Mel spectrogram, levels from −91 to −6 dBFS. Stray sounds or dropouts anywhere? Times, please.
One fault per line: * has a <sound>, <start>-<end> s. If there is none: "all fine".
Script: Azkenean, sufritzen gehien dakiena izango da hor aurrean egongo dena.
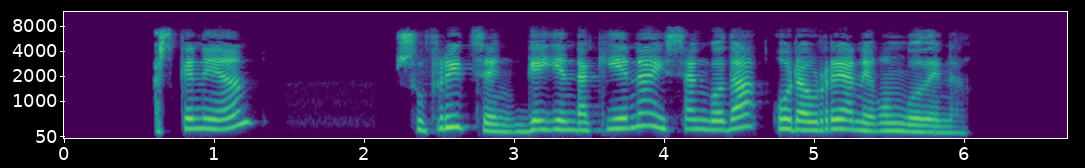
all fine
